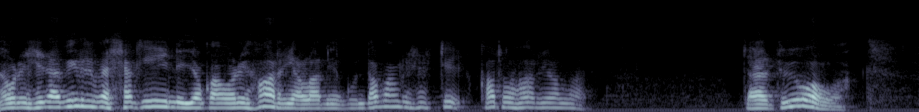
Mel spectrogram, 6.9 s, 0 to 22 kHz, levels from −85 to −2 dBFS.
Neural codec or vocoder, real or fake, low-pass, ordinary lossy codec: vocoder, 44.1 kHz, 128 mel bands every 512 samples, BigVGAN v2; fake; 19.8 kHz; none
